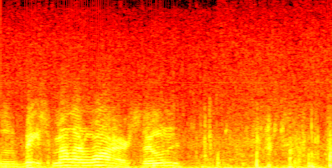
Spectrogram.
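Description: A man speaks loudly with a drawn-out call.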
